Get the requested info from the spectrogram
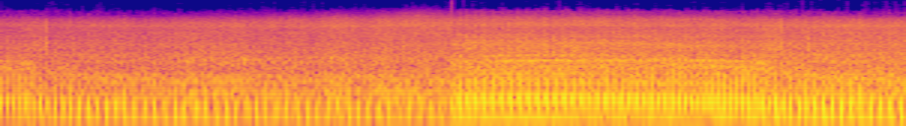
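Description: Motorbike engine running steadily while riding, with wind noise on the microphone. It gets louder about three seconds in.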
